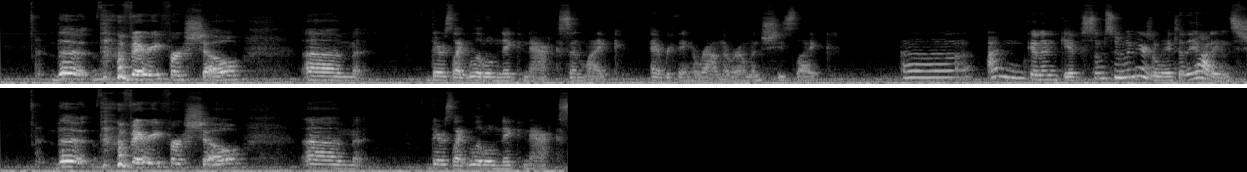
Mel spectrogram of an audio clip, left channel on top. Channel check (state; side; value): drops out; right; at 5.7 s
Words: The very first show, there's like little knickknacks and like everything around the room, and she's like, I'm gonna give some souvenirs away to the audience.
